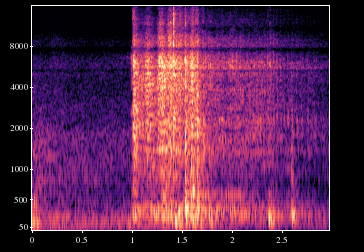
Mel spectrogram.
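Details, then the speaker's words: Car that sat almost 20 years, no radiator, throttle cracked open slightly: the starter grinds hard, a few cylinders catch in a rough burst with pops, then it dies back. Cranks but won't start, nearly firing; fuel is possibly heard. "Oh, the starter's big mad. Oh, I think I hear some fuel there."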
